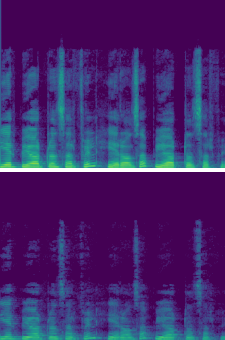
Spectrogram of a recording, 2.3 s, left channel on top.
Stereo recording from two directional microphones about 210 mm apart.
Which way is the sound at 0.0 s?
40° left (ahead or behind).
